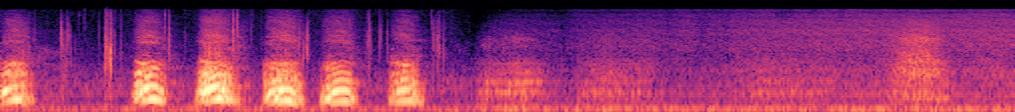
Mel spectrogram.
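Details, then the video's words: Puppies playing with their mother dog on fresh snowy ground in winter; a quick run of six loud, harmonic barks in about two seconds, then quiet with a faint later yelp. "Dog barking sounds"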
